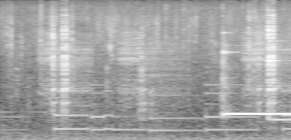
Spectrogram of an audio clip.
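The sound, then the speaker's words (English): A doorbell chime rings out a short melody of sustained, mid-pitched tones that step up and down, with bursts of hiss over them. It grows louder in the final second. “Who could that be? Let's go answer it”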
